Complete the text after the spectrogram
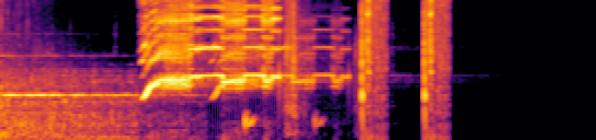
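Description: Short electronic chimes ring out from a game menu.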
